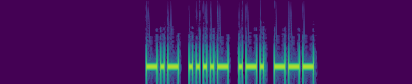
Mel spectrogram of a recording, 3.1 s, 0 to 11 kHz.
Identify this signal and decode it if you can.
Morse code, heard as a keyed tone, about 46 wpm, 700 Hz. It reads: K4RO
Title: Easy Call Signs - 45wpm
